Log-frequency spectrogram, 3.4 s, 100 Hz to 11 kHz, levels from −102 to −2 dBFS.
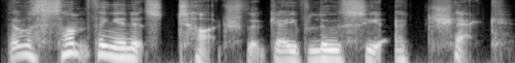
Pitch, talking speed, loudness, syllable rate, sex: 140 Hz, 190 wpm, -18 LUFS, 4.9 syllables/s, male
